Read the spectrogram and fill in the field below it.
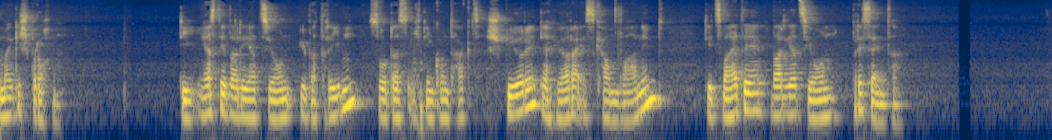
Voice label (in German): Fluency Frikative Plosive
